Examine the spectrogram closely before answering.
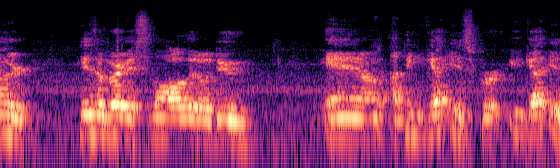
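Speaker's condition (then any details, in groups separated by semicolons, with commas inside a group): Cerebral palsy; from birth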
